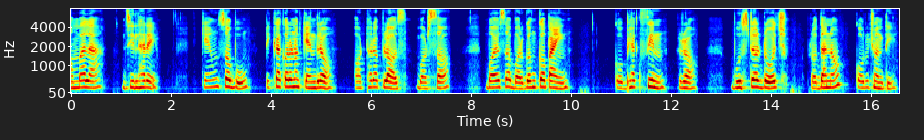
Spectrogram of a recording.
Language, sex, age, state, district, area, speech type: Odia, female, 60+, Odisha, Kandhamal, rural, read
